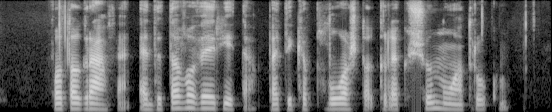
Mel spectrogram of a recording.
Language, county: Lithuanian, Telšiai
